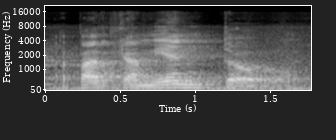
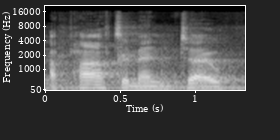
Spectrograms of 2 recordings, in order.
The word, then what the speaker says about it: aparcamiento: Aparcamiento. It was what you've been trying to say to me all week. And I thought you were saying apartamento, like apartments, no. Not. No, I'm saying apartment. Yeah, aparcamiento.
